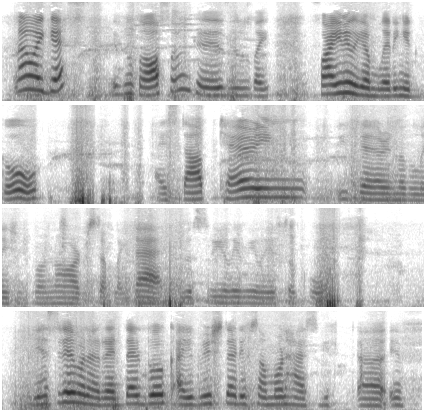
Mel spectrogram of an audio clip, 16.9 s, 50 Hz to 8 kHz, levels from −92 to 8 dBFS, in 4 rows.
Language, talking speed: English, 165 wpm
